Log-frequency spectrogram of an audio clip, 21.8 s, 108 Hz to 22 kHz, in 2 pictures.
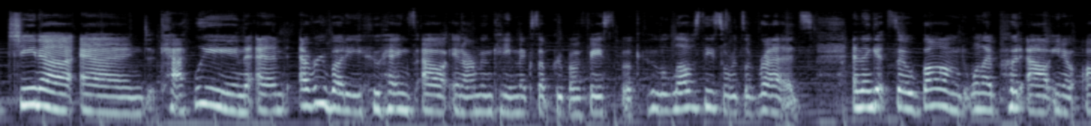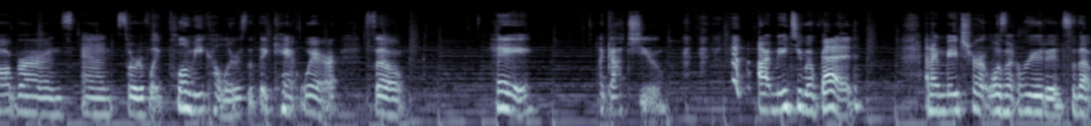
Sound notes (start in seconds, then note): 17.7 laughing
